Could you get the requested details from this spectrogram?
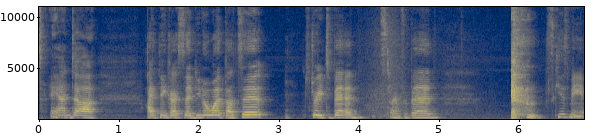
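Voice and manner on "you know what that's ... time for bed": usual speaking voice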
